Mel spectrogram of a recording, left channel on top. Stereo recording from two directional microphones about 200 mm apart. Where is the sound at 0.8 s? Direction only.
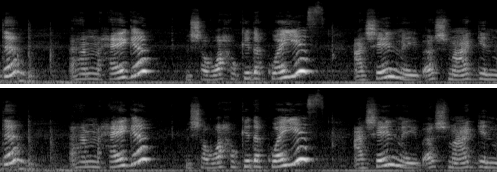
10° right (ahead or behind).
